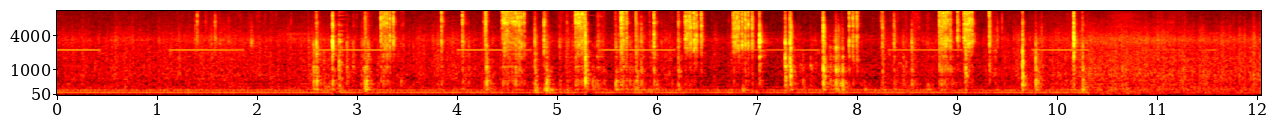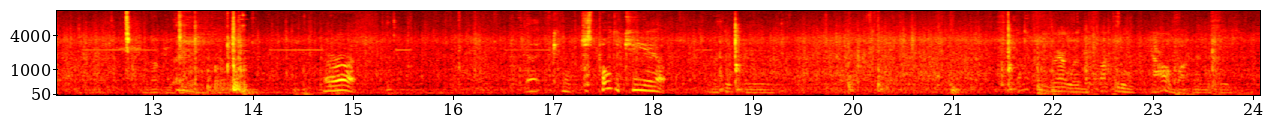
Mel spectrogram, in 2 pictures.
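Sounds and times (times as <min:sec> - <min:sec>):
metal clicks and clatters: 0:02.6 - 0:09.9
short repeating beep: 0:04.0 - 0:04.8, 0:05.5 - 0:07.6.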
